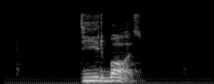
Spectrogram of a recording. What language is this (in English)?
Persian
